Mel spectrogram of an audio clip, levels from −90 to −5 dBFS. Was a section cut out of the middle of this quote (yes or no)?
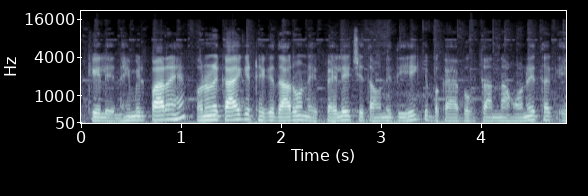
no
